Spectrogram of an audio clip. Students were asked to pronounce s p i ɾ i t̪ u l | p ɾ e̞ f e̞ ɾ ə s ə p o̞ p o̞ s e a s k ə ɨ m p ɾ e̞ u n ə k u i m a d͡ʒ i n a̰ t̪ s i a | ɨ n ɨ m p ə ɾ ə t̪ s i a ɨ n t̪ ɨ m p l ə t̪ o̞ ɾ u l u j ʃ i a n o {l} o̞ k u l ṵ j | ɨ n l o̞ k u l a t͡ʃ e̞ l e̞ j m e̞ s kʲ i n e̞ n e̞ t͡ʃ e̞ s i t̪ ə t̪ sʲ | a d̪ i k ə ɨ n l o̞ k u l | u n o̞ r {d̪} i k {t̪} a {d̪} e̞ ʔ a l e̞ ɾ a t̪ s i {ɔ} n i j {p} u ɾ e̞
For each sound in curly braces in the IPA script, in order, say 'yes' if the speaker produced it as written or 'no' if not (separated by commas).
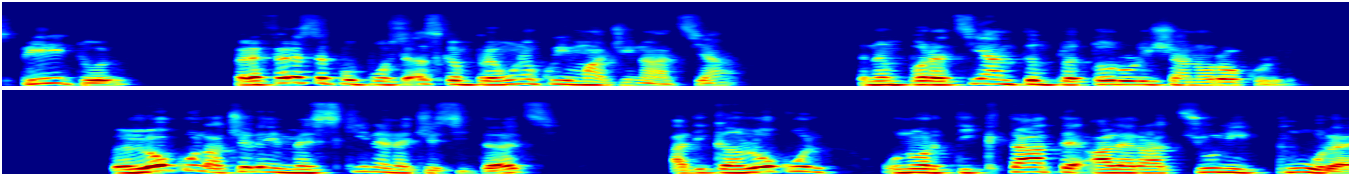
no, yes, yes, no, no, yes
